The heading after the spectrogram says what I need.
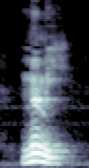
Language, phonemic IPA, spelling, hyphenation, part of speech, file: Dutch, /ˈmʏ.mi/, mummie, mum‧mie, noun, Nl-mummie.ogg
- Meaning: a mummy (extensively preserved corpse)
